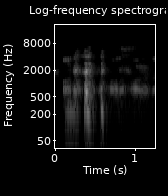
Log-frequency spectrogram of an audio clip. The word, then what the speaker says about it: Ana: By the way, her name is spelled A-N-A, and I'm constantly wanting to say Anna or Anna. And she's like, call me whatever you want, I don't care. But her real name is Anna.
